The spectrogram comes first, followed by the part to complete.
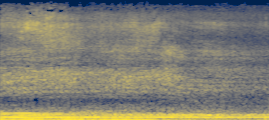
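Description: Small car's engine running in a steady low hum, heard from inside the cabin while the car pulls into a parking spot.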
